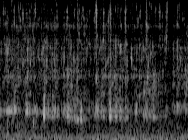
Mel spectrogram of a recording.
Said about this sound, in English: That is just water going into a pot, I promise you, listeners.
